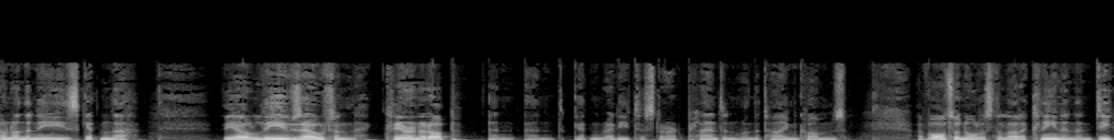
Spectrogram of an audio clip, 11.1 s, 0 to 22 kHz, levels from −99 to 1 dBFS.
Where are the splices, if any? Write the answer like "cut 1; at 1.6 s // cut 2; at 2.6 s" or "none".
none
